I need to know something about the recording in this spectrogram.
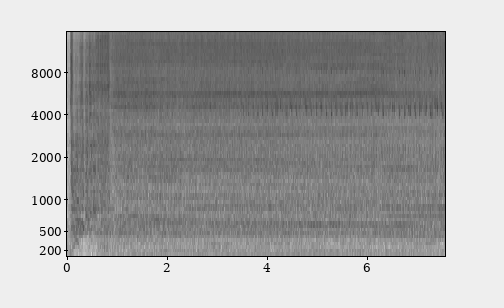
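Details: Fiat Fire-engine car (Siena/Palio type), cold start: engine catches and settles to idle under a steady high hissing squeal from the small power steering belt slipping; original belt suspected.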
